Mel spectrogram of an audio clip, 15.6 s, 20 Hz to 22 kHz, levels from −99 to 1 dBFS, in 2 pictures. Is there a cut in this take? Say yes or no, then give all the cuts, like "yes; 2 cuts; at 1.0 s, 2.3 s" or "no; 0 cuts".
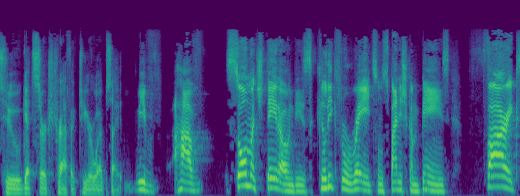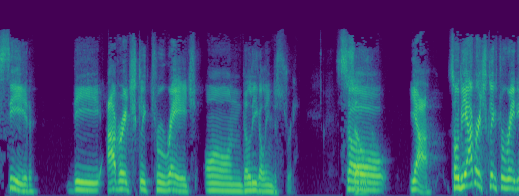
yes; 1 cut; at 1.9 s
